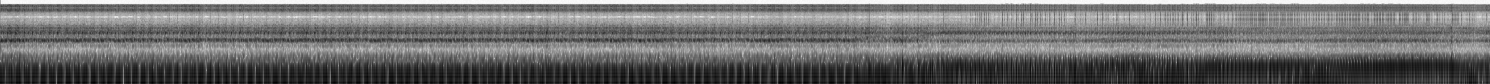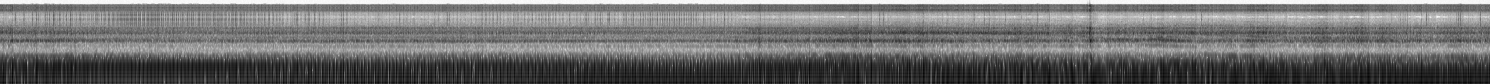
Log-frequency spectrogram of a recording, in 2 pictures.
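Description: Motorcycle engine running while riding, heard from a camera mounted on the bike. The engine note rises and falls through the middle stretch as the revs change.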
